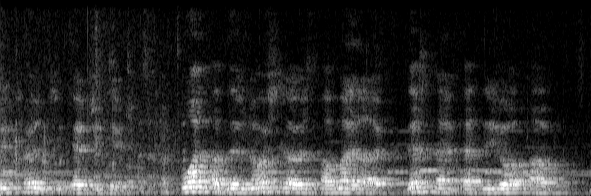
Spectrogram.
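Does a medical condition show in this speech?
Yes: ALS; speech and swallowing changes present.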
